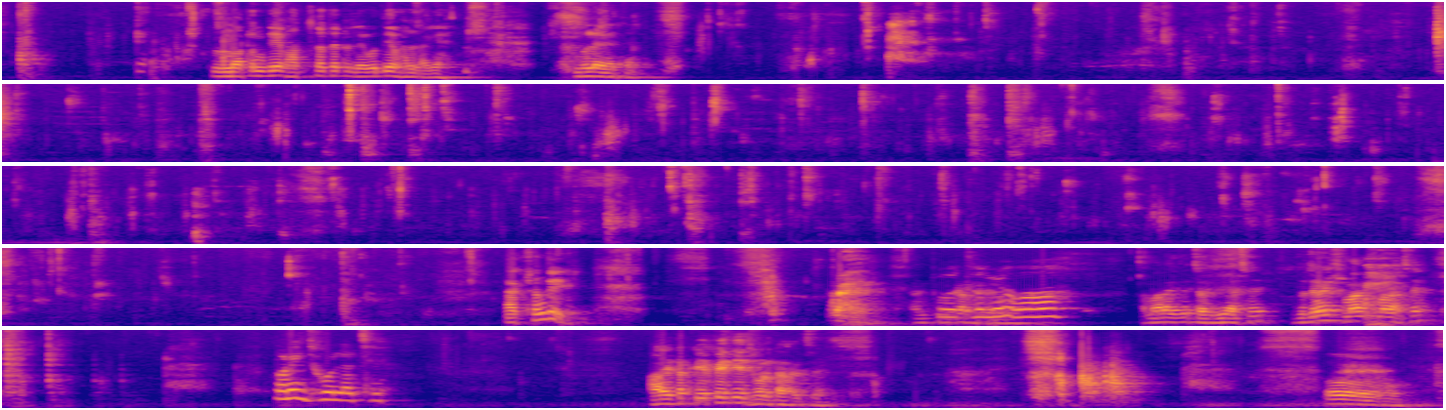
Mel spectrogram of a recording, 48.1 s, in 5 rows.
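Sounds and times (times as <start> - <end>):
chewing and lip smacking: 0.0 - 1.4, 4.4 - 32.2, 32.9 - 34.4, 41.3 - 42.6.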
